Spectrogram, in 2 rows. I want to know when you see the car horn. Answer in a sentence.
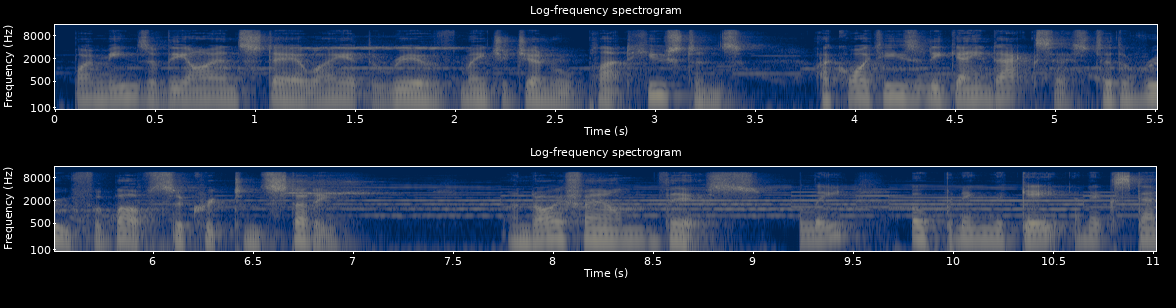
The car horn can't be heard in this clip.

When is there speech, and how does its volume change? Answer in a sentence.
The speech can be heard from 0.0 to 10.9 s, at a steady volume.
